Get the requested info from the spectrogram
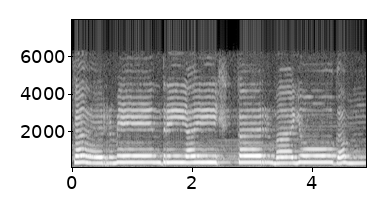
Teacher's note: [ಸಂಗೀತ] ನಿಯಮ್ಯಾರಭತೆರ್ಜುನ ನಿಯಮ್ಯಾರಭತೆ ಅರ್ಜುನ ಕರ್ಮೇಂದ್ರಿಯ [ಸಂಗೀತ] ಕರ್ಮಯೋಗಂ ಇಲ್ಲಿ ಯೈ ನಂತರ ಇರೋ ವಿಸರ್ಗದ ಉಚ್ಚಾರಣೆ ಅರ್ಧ ಕ ರೀತಿ ಬರಬೇಕು ಯಾಕಂದ್ರೆ ಮುಂದಿನ ಶಬ್ದ ಕರ್ಮಯೋಗಂ ಕ ದಿಂದ ಶುರುವಾಗ್ತಾ ಇದೆ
